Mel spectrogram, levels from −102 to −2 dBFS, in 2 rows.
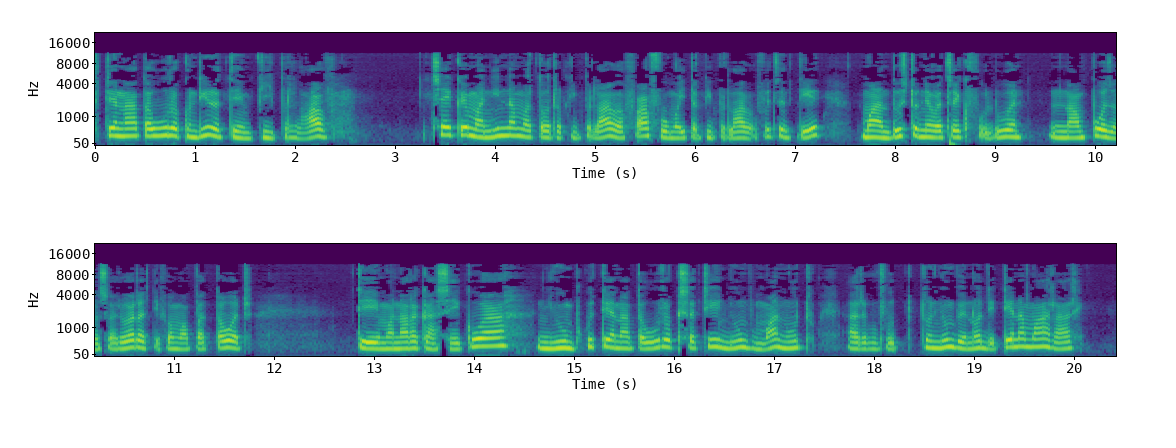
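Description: From the start of the speech to the end, the sound is watery and swirly, with sibilants breaking into metallic chirps and consonant attacks smeared. The likely cause is MP3 compression at a low bitrate, which fits something around 48 kbps. Short of bits, the encoder has dropped everything above 11.3 kHz and let weak frequency lines flicker on and off between frames. On a spectrogram this shows as a hard ceiling at 11.3 kHz, with patchy, blocky holes in the upper bands.

Right after "mandositra no ao", from 8.56 to 8.63 s, there is a phantom power thump: a supply switched on or off on a live input, and the sudden voltage step passed through the coupling capacitors as a deep low-frequency jolt. It dies away quickly, decaying over about 16 ms. In the waveform it appears as a one-sided swing that relaxes back to centre. On a spectrogram it is a brief vertical smear concentrated at the bottom.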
